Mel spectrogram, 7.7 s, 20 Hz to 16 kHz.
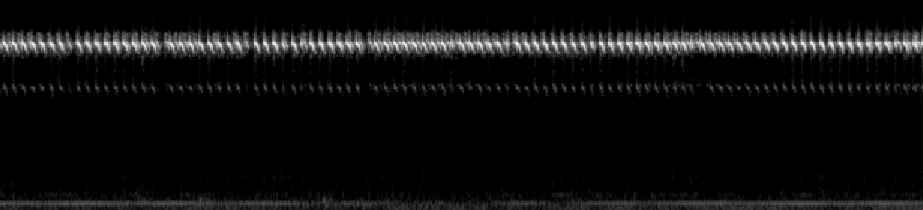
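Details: Yeoul-allak-bangul-beolle cricket, a Korean species, recorded by the National Institute of Biological Resources in 2020: a high, steady chirping trill of rapid pulses running without pause, with a fainter lower harmonic and a soft low hum beneath.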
